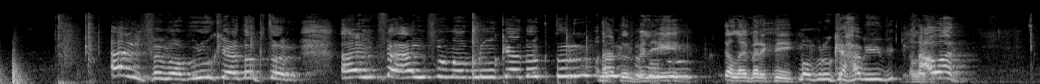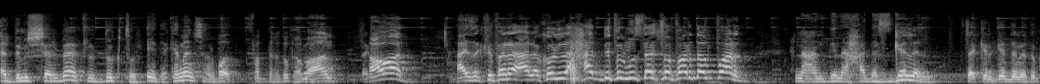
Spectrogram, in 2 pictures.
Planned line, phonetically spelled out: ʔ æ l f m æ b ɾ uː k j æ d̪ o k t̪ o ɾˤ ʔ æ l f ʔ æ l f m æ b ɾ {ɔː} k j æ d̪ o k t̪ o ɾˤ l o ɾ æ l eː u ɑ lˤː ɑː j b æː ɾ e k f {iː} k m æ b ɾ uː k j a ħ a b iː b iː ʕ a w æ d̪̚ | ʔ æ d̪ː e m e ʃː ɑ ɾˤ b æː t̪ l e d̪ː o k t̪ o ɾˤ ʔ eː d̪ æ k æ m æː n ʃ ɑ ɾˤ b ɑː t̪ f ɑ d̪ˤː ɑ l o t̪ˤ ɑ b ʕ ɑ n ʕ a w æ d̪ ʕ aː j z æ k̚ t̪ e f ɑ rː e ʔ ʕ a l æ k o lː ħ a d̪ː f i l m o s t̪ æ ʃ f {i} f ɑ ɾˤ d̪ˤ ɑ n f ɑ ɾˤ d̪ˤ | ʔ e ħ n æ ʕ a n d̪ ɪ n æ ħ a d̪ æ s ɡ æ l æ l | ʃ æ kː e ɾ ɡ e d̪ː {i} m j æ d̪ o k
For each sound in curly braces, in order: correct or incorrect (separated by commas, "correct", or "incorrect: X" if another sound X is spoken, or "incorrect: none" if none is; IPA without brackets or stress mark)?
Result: incorrect: uː, correct, incorrect: æ, incorrect: æ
